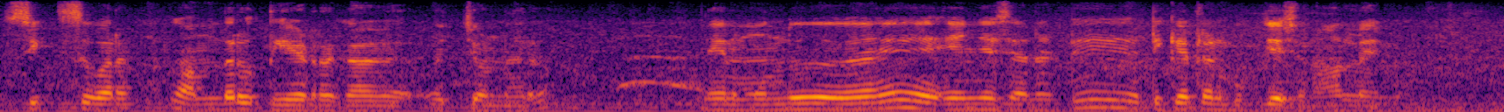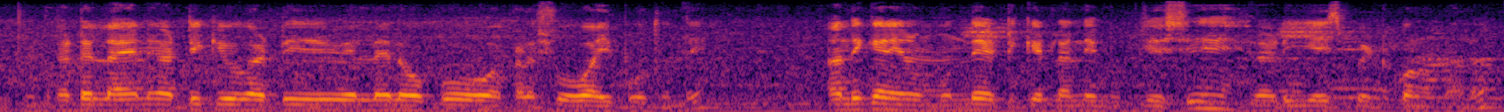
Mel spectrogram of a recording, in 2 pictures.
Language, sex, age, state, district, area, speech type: Telugu, male, 18-30, Telangana, Jangaon, rural, spontaneous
